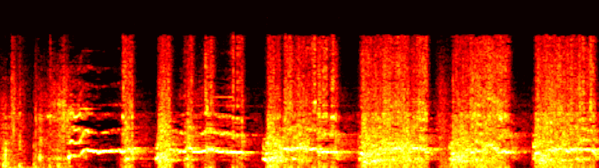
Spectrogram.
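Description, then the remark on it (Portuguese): A dog distressed by fireworks, having its tenth seizure, whimpers and yelps in rapid, uneven bursts, with a high, wavering whine running through, loud and continuous for several seconds with no talking. “Olha como é que ele fica depois. Só os ataques que dá nele.”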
